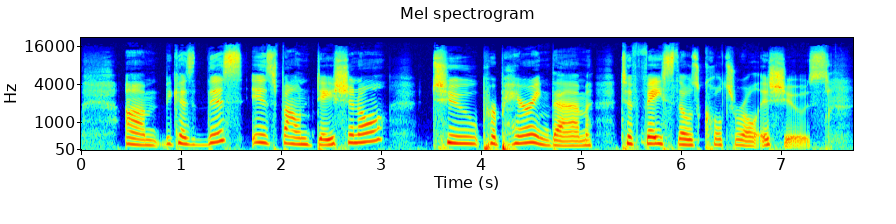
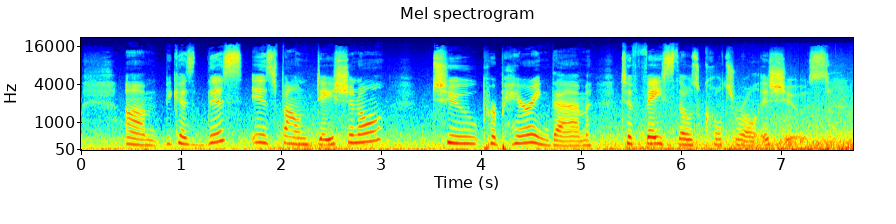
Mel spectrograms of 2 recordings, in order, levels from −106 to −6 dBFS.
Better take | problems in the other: first | wind noise on the microphone; occasional gusts; 15 dB below the speech

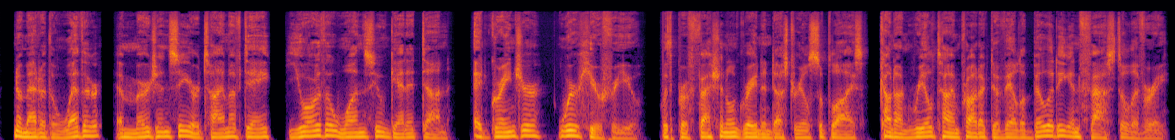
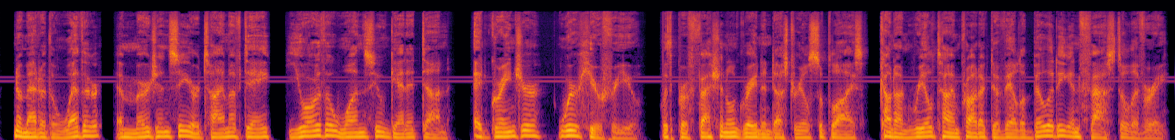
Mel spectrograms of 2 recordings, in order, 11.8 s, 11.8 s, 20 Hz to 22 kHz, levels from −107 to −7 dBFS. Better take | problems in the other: first | high-pitched whine; faint; throughout; 2 kHz, 30 dB below the speech

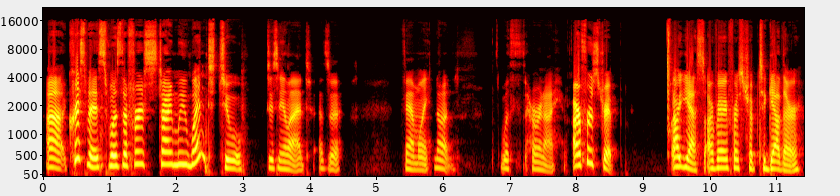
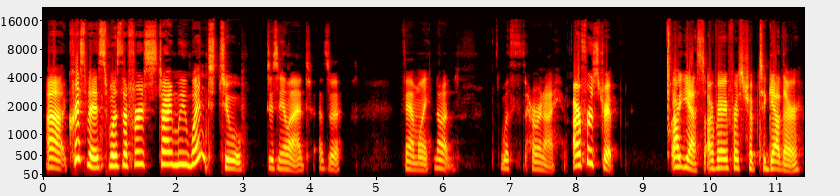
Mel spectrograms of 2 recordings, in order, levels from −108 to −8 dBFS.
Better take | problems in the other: first | thin; very slightly; fading below 300 Hz

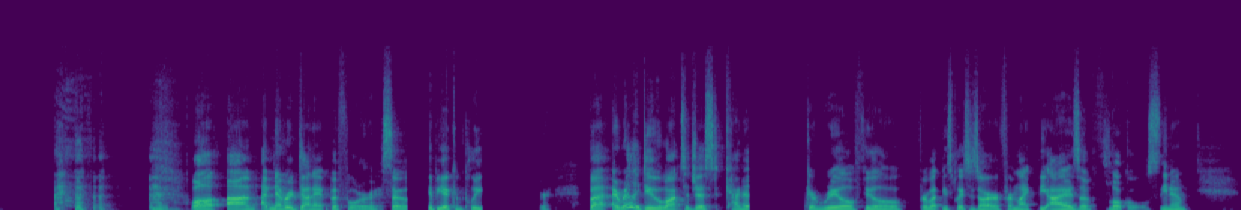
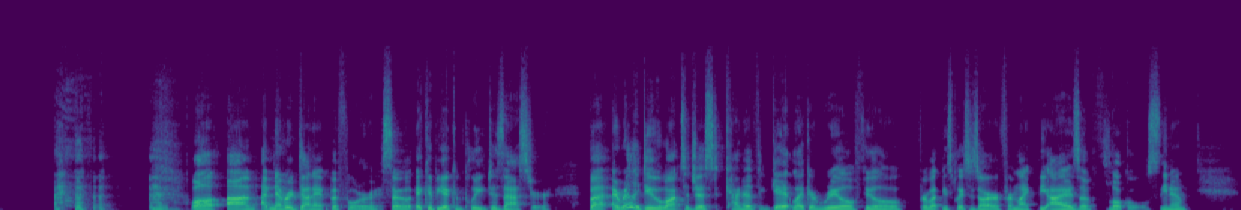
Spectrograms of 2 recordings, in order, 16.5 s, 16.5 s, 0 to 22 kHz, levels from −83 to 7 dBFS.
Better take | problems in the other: second | audio cutting out; at 5.5 s, at 6.5 s for 1 s and at 10 s for 0.5 s

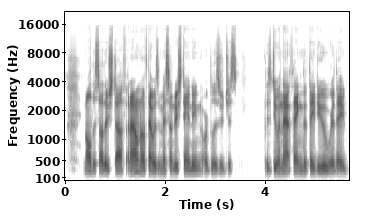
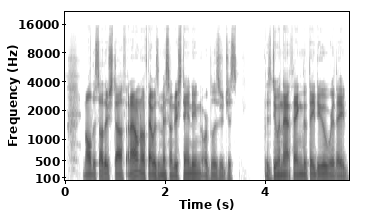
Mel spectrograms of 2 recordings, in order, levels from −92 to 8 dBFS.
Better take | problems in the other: second | thin; somewhat; fading below 300 Hz

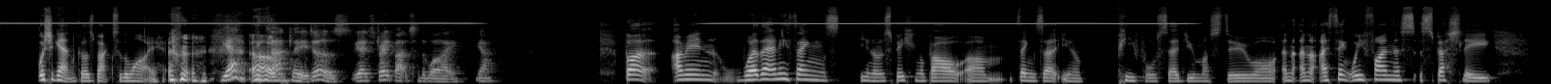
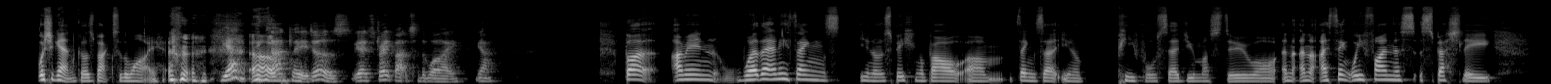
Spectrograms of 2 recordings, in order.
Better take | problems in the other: second | high-pitched whine; loud; until 5 s and from 7 to 12 s; 7 kHz, 6 dB below the speech

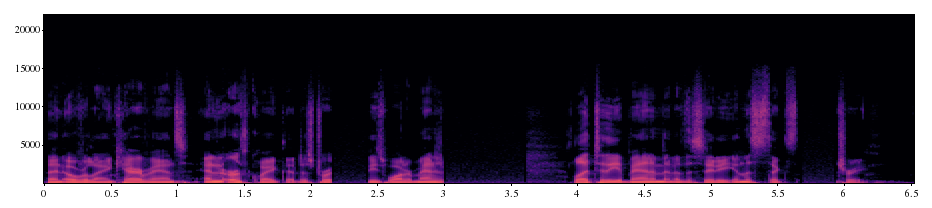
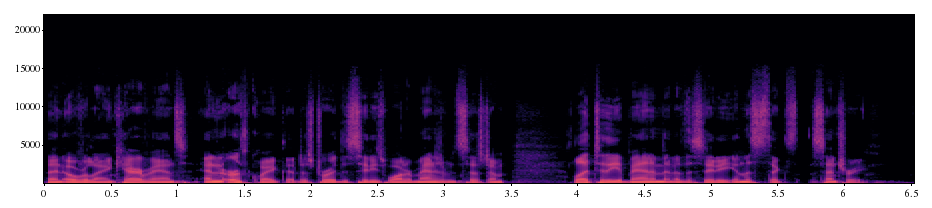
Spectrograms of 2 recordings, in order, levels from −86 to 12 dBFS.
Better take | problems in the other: second | audio cutting out; at 2 s, at 3 s for 0.5 s and at 5.5 s

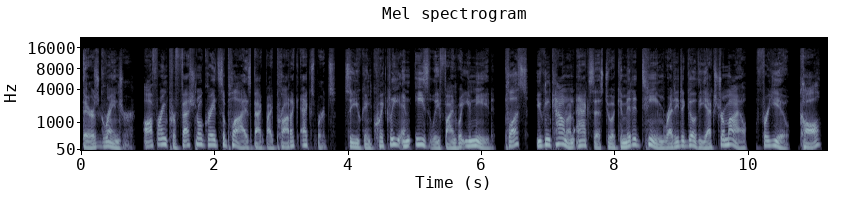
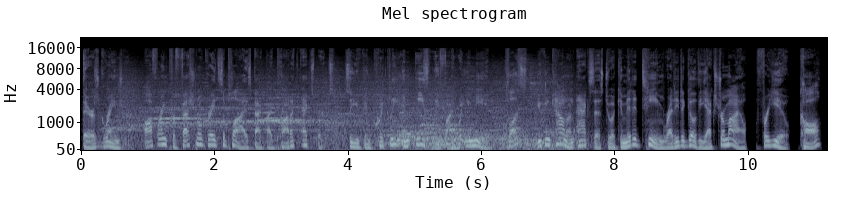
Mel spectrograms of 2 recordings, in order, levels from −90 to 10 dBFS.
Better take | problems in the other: first | crowd noise; loud; until 7.5 s; 4 dB below the speech

